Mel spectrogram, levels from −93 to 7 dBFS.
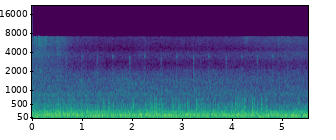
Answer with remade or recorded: recorded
